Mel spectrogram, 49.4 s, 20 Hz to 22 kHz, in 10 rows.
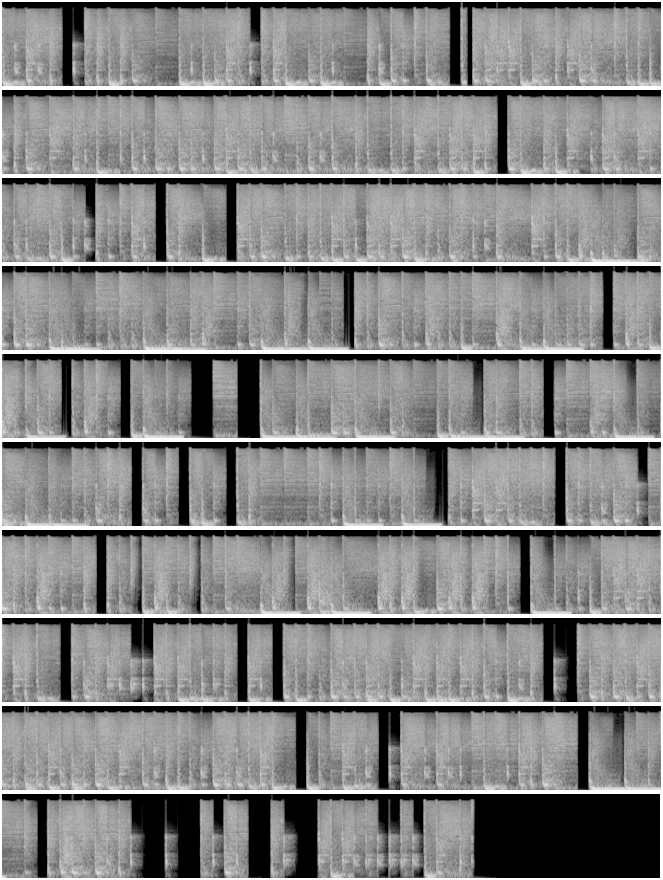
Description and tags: Devine Kids Lucille break
Lucille is chillin
in the lounge. She has been untainted and is still a virgin to mega
processing, you can slice and mash these beats as you want too. She is
also a child of the mathematical Equation 3.14 (Pi)
breakbeat, battery, idm, glitch, amen, breakcore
